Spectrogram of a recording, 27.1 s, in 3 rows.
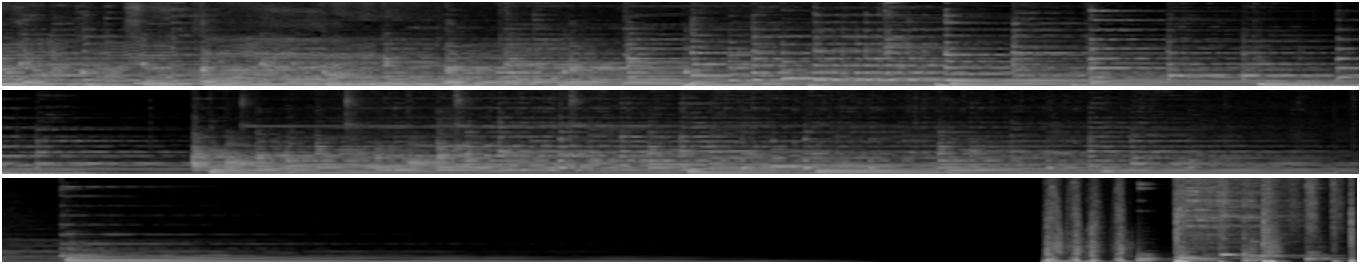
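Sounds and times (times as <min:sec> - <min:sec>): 
traditional Chinese music: 0:00.0 - 0:20.2, 0:25.9 - 0:27.1.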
